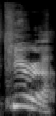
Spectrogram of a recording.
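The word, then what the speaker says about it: Ciara: it's on here no it's Kira why is it spelled on here okay so the way you've seen my name is um a fake spelling I actually spell it like this this is the legal way oh okay but it's spelled in like the Irish language so it's Cura but it's just I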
